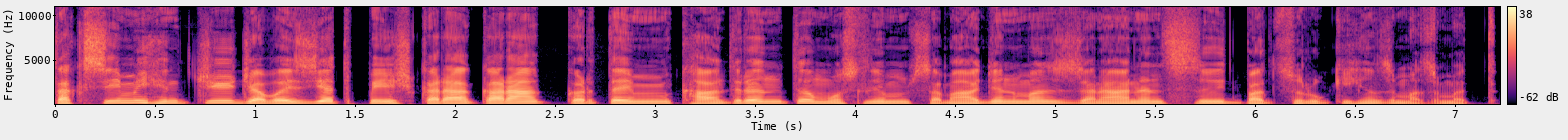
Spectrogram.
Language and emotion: Kashmiri, neutral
